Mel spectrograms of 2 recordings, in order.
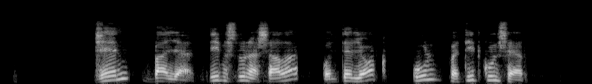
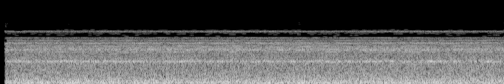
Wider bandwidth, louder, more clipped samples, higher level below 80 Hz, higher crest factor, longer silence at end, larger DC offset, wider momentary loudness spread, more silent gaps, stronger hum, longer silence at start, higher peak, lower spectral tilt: first, 7.6 kHz vs 5.4 kHz; second, -19 LUFS vs -13 LUFS; neither; second, -66 dBFS vs -20 dBFS; first, 18 dB vs 12 dB; first, 0.7 s vs 0 s; neither; first, 7 LU vs 0 LU; first, 3.11-3.22 s, 3.93-4.12 s vs none; neither; first, 0.95 s vs 0.05 s; about the same, -2 dBFS vs 0 dBFS; second, -5 dB/octave vs -9.5 dB/octave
